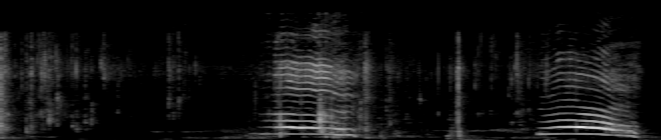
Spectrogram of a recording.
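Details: Pet cat being given a bath, letting out two loud, drawn-out meows about a second apart, each wavering upward then sliding down, over splashing and dripping water.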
